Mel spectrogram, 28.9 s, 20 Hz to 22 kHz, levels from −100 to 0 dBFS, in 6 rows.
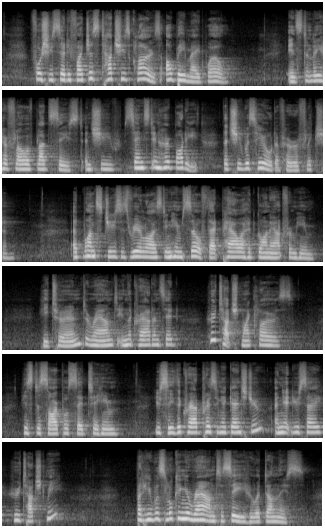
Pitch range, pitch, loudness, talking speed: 185-235 Hz, 205 Hz, -25 LUFS, 180 wpm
